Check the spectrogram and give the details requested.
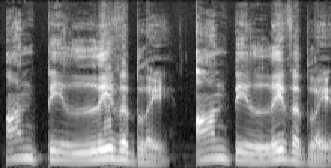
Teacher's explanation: the third syllable is stressed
